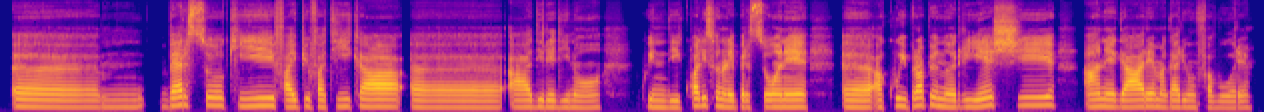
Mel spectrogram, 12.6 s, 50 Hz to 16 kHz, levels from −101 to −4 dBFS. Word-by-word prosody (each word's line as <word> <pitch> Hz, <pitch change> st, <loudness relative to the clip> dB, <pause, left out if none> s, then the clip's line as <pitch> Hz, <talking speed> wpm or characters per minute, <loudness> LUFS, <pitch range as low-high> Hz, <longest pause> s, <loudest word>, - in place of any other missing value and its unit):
uhm, 180 Hz, -1 st, -3 dB, 0.2 s
verso 220 Hz, +2 st, +2 dB
chi 205 Hz, +2 st, 0 dB
fai 185 Hz, -1 st, +1 dB
più 200 Hz, +1 st, -7 dB
fatica, 190 Hz, +1 st, +3 dB
uhm, 175 Hz, -1 st, -4 dB
a 180 Hz, 0 st, 0 dB
dire 180 Hz, 0 st, -4 dB
di 175 Hz, 0 st, -10 dB
no? 170 Hz, 0 st, -6 dB, 0.4 s
Quindi, 175 Hz, -2 st, -6 dB
quali 210 Hz, +6 st, +1 dB
sono 200 Hz, -2 st, -1 dB
le 180 Hz, -1 st, +2 dB
persone, 180 Hz, +1 st, +3 dB, 0.4 s
uhm, 180 Hz, 0 st, +2 dB
a 180 Hz, -, +1 dB
cui 205 Hz, -2 st, -4 dB
proprio 220 Hz, +2 st, +1 dB
non 185 Hz, -2 st, -1 dB
riesci 220 Hz, +4 st, +2 dB, 0.3 s
a 185 Hz, +1 st, +2 dB
negare 185 Hz, 0 st, +3 dB
magari 180 Hz, -1 st, -4 dB
un 175 Hz, -, -8 dB
favore? 165 Hz, 0 st, -8 dB
185 Hz, 130 wpm, -22 LUFS, 175-195 Hz, 0.4 s, fatica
